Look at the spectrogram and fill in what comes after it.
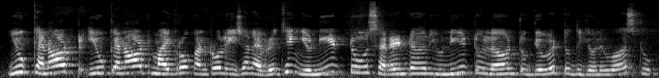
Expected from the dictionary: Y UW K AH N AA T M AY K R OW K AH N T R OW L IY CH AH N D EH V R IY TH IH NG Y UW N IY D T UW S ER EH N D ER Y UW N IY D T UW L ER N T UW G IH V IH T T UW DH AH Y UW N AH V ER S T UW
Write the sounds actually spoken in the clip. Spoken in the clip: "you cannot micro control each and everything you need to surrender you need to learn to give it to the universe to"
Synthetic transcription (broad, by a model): Y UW K AH N AA T M AY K R OW K AH N T R OW L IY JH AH N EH V R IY T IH NG Y UW N IY D T UW S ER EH N D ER Y UW N IY D T UW L ER N T UW G IH V IH T T UW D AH Y UW N AH V ER S T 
